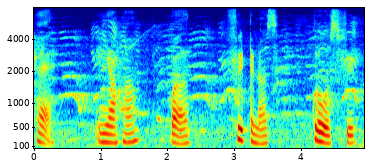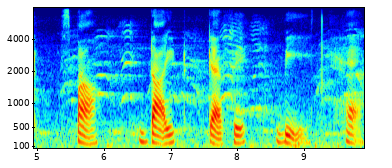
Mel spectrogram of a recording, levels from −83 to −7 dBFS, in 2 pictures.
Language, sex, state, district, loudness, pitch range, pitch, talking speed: Hindi, female, Haryana, Rohtak, -20 LUFS, 170-210 Hz, 185 Hz, 60 wpm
